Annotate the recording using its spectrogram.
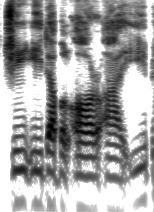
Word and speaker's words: Gerrie: So it's Gerrie, but you need to roll your R's a little bit better than that. So it's and you need to growl on your G's.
